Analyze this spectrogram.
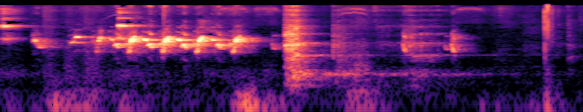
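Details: A tame yellow-vented bulbul let out of its cage gives quick, bubbly chattering phrases of bright notes, several per second, with a few knocks and soft handling noises between.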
